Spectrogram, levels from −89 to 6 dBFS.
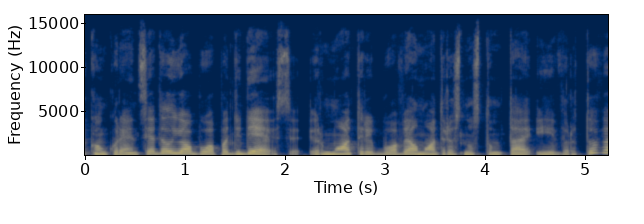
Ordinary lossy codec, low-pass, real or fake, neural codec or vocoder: Opus, 64 kbps; 14.4 kHz; real; none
